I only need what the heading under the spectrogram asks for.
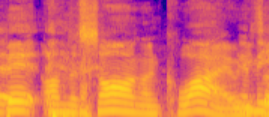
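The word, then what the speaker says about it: Kauai: I was like, it doesn't rhyme with Maui, right? It's not Cowie. No, it's Kawhi.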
